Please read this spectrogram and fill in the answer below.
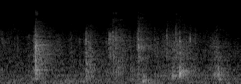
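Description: Small parts packaging being handled: a few short clicks and crinkles of a plastic bag and a small cardboard box.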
